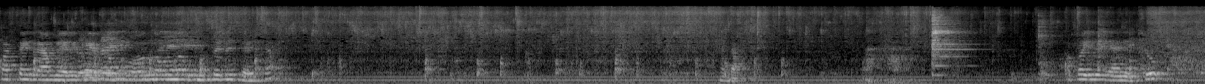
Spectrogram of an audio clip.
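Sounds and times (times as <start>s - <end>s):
spices sizzling in butter: 0.0s - 12.0s
spoon stirring and scraping: 0.3s - 9.4s.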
